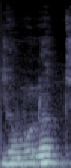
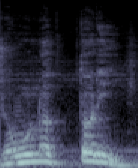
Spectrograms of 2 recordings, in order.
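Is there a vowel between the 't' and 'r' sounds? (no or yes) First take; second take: no; yes. First: The 't' runs straight into 'r', no vowel. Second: A long 't' is followed by a vowel before 'r'. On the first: The speaker calls it wrong. "উচ্চারণটা আমরা ভুল করি" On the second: The speaker calls it right. "কি সুন্দর উচ্চারণ করেছে"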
